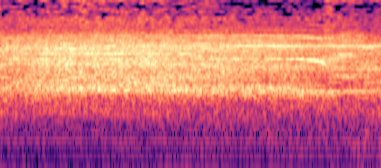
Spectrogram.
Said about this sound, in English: Ruzold, are you ready for some death metal screams? I want to hear everybody screaming as loud as they can, all right? Where are your death metal screams? Come on! Come on, you can do louder than that! Come on!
